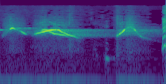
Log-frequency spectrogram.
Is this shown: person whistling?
yes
